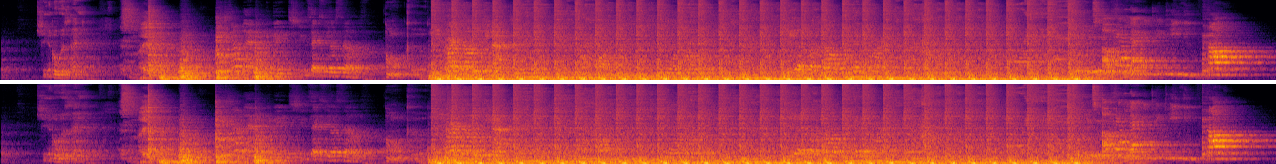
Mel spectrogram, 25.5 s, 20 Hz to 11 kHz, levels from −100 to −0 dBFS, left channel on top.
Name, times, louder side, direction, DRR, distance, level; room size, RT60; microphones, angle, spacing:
voice 1, 0.7-1.7 7.7-9.6 11.5-12.8, left 1 dB, 25° left, 0 dB, 0.4 m, -37 dB
voice 2, 2.3-3.7 4.4-4.5 5.2-5.3 7.6-7.7 8.3-9.0 14.1-14.7 15.0-15.8 18.4-18.6 20.0-20.3 20.9-22.8 24.0-24.2, equal, 85° right, -7 dB, 0.7 m, -30 dB
voice 3, 4.2-7.1 8.9-10.4 13.2-14.7 15.7-18.8, left 1 dB, 60° left, -4 dB, 0.8 m, -32 dB
sound 1, 8.6-21.7, equal, ahead, 1.0 m, -22 dB
sound 2, 10.4-18.8, equal, 55° right, 1.1 m, -36 dB
voice 4, 22.0-23.8 24.1-24.5, right 1 dB, 40° right, -5 dB, 0.8 m, -26 dB
3.7 x 2.3 x 4.3 m, 2.4 s
head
